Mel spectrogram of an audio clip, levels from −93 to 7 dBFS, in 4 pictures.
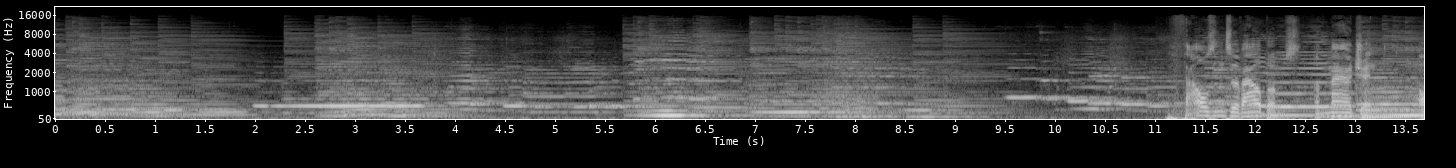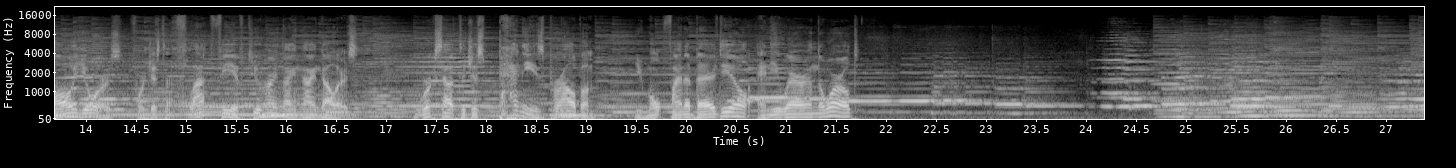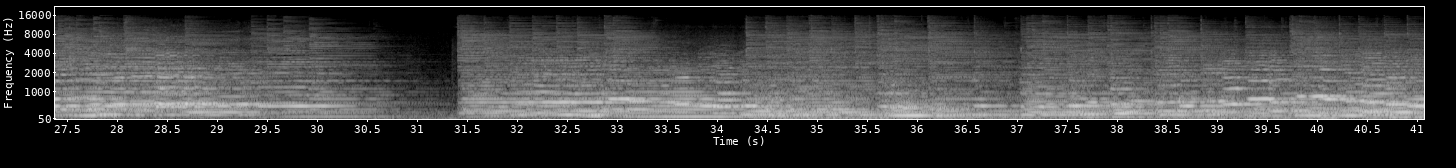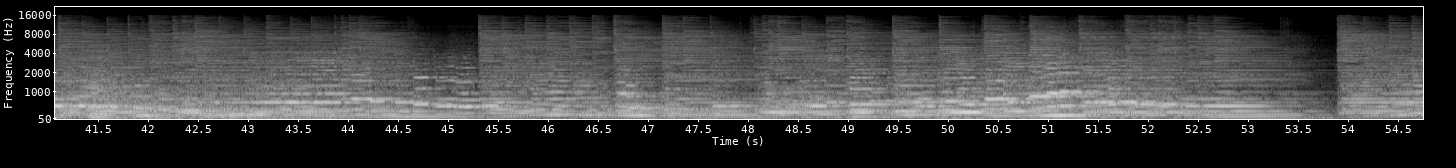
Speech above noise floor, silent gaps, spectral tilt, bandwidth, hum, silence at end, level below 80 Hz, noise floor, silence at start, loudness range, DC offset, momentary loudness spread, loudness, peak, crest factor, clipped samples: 31 dB; none; -6.5 dB/octave; 15.5 kHz; none; 0 s; -34 dBFS; -46 dBFS; 0 s; 8 LU; under 0.1%; 13 LU; -19 LUFS; -2 dBFS; 18 dB; under 0.1%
